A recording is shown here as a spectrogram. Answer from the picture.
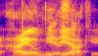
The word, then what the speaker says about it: Hayao Miyazaki: Hayao Miyazaki. Mm-hmm. Is that how you pronounce it? – Yeah. – Let's see. Yeah, Hayao Miyazaki.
